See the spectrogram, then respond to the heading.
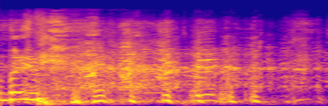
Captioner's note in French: rires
